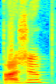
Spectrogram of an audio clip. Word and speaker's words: Baja: is a good question and how do you pronounce it is it Baja Baha Blast okay I had to double check because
